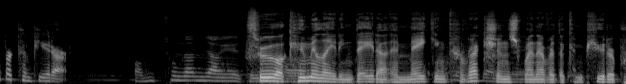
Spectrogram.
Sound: Korean

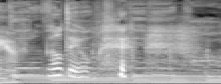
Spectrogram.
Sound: giggles

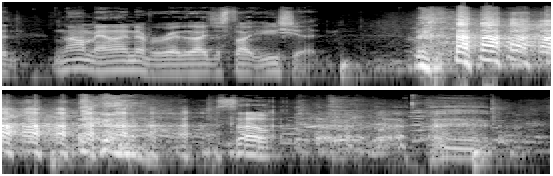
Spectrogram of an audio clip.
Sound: laughter

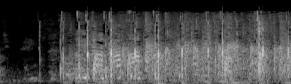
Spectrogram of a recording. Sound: applause

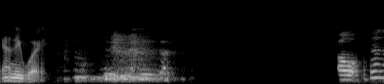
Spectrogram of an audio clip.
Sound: laughter

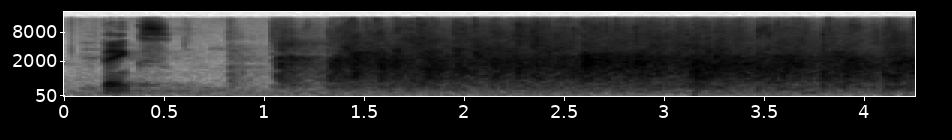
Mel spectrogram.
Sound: applause

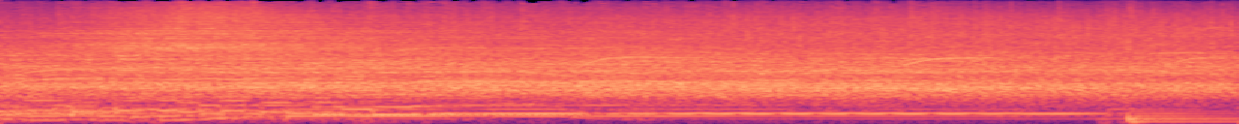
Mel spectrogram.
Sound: cheers and applause

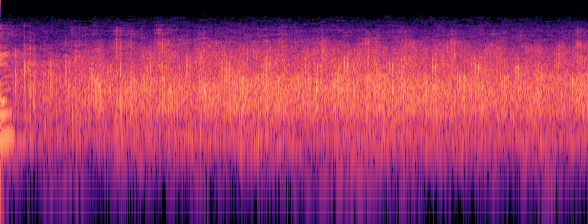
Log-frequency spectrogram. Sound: applause

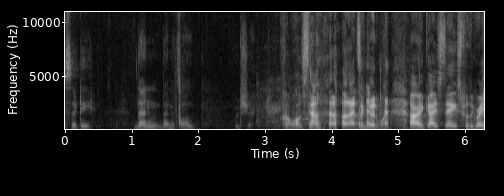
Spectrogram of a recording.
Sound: laughs

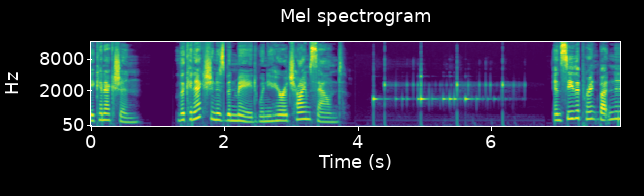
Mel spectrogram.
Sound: chime

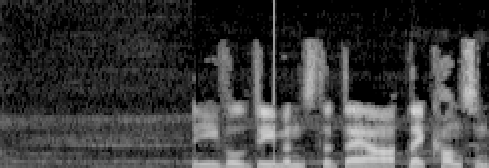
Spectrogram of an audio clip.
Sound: voice reads

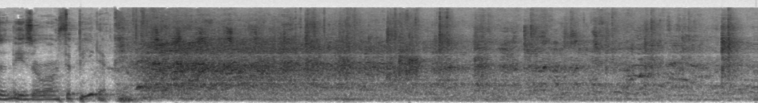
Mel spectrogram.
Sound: audience laughing

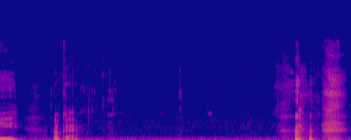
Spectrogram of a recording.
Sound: laughs

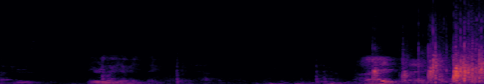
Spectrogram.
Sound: clapping

